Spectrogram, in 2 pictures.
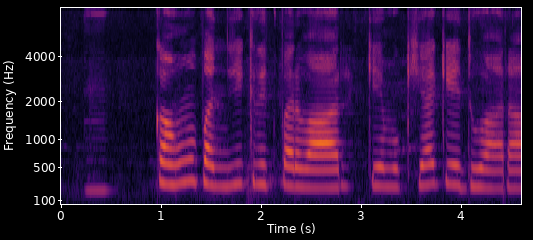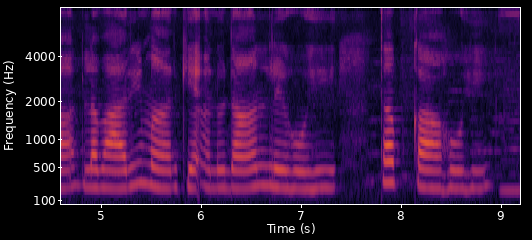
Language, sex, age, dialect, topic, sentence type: Chhattisgarhi, female, 60-100, Eastern, agriculture, statement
